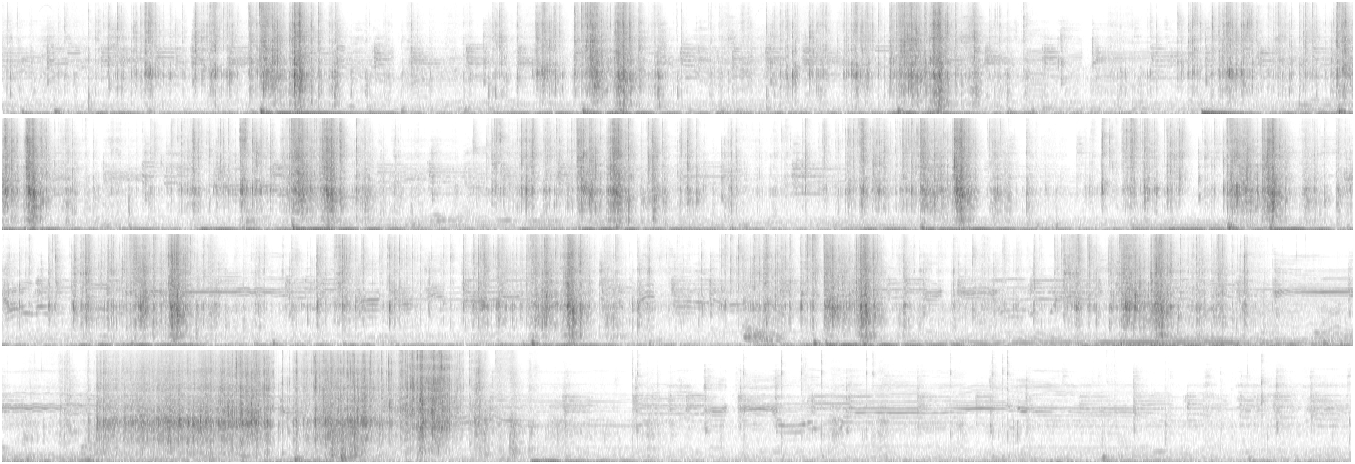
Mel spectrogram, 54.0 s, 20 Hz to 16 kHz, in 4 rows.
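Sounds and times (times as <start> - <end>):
cards being handled: 0.0 - 46.2
foil wrappers crinkling and tearing: 0.8 - 3.5, 4.8 - 10.2, 11.7 - 17.6, 18.2 - 39.5, 41.2 - 45.5.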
